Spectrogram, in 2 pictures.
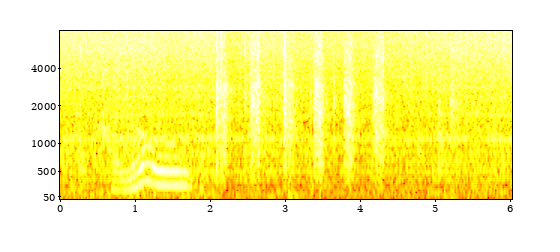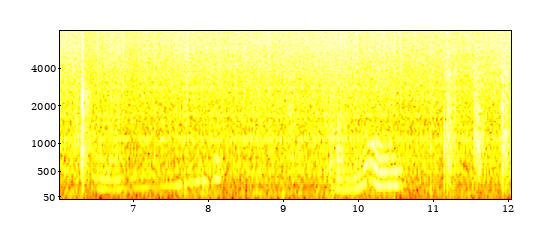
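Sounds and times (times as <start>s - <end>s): vegetables sizzling in a pot: 0.0s - 12.0s
person's voice: 0.6s - 1.8s, 6.5s - 8.2s, 9.6s - 10.6s.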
